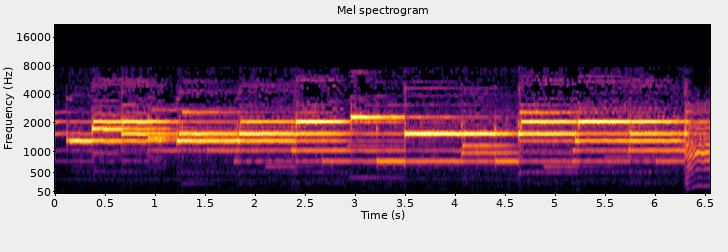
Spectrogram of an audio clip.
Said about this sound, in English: And by that evening, I'd made a beautiful little cooking pot. It had little bells all around it. And when the pot boiled, it played a little tune.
